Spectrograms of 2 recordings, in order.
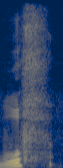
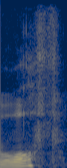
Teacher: one of these terms that's primarily transmitted orally um and so the L kind of disappears it sounds like woof instead of wolf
